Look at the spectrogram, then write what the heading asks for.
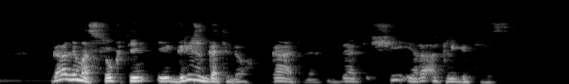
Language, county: Lithuanian, Vilnius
